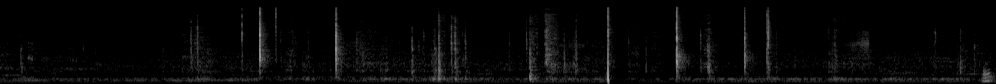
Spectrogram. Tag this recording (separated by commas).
Speech, inside a small room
